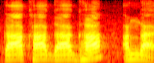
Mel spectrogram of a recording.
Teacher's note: ये जो है कंठ से बोले जाते हैं। कंठ मतलब गला। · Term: का वर्ग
